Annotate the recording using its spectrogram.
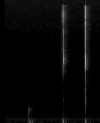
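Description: Two sharp finger snaps about half a second apart, after a soft low bump near the start.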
